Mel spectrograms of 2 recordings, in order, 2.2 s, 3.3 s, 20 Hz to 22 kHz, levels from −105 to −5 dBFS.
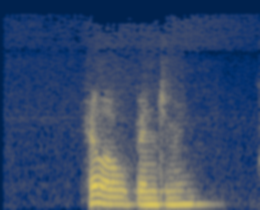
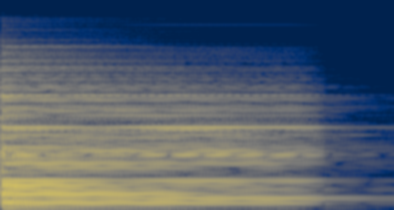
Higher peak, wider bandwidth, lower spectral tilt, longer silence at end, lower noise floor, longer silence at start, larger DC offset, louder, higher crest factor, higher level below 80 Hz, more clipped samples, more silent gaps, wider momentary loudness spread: about the same, -8 dBFS vs -10 dBFS; second, 4.8 kHz vs 9.4 kHz; first, -9 dB/octave vs -6 dB/octave; about the same, 0.45 s vs 0.55 s; first, -68 dBFS vs -56 dBFS; first, 0.7 s vs 0 s; neither; about the same, -24 LUFS vs -26 LUFS; about the same, 16 dB vs 16 dB; second, -62 dBFS vs -52 dBFS; neither; neither; second, 9 LU vs 14 LU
